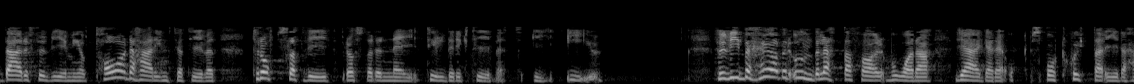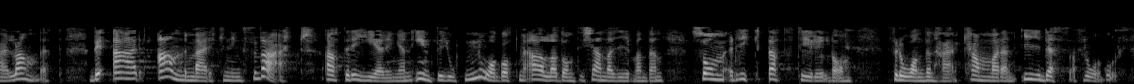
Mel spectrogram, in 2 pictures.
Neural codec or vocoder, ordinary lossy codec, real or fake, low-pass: vocoder, 22.05 kHz, 80 mel bands, HiFi-GAN; MP3, 24 kbps; fake; 7.2 kHz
